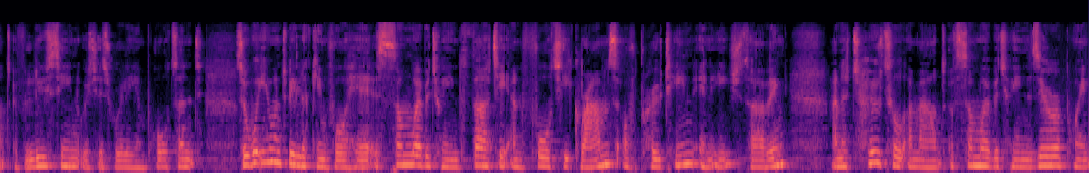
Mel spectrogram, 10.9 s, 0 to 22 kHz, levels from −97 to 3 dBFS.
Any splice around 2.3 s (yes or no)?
yes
